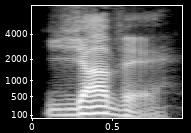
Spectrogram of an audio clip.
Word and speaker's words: llave: possible at lunch the word for key is jave this is a feminine noun and it's spelled l a v e jave for example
